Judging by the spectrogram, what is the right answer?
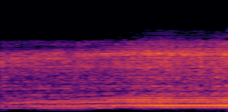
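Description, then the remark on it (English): A car engine hums steadily and grows gradually louder, its mid-pitched tone rising slightly as the car, coming out of an alley, speeds toward the listener, with no voices over it. “It's coming this way and fast, too.”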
